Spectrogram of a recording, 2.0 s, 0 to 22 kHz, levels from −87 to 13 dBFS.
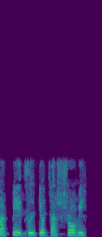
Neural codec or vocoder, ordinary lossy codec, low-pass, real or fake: none; Opus, 64 kbps; 7.2 kHz; real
